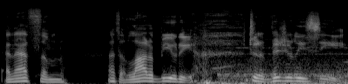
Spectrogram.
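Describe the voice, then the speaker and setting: A man's voice: medium pitch, normal speed, background noise. A young adult man streaming live, chatting with his viewers in a rambling, laugh-filled way with many restarts. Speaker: streamer reading chat. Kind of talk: casual live-stream chat.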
